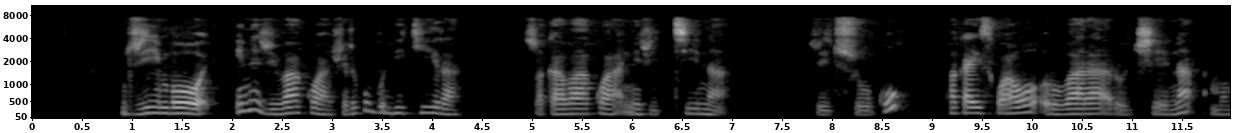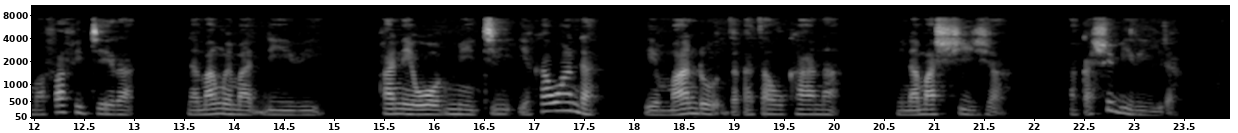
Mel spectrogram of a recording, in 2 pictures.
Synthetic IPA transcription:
nʐimbo̞ | ine̞ʐiʋakwaʐiɾikuɓuɗikiɾa | ʐ̥a̰kaʋakwa̰ne̞ʐitʰiːna̰ | ʐ̥it͡ʂuku | pakaiswawo̞ruʋaɾa̰rṵt͡ʃe̞̰namumafafite̞ɾa | namamwe̞maɗiʋi | pane̞wo̞mitija̰kawanda | je̞m̤ando̞d͡zakat͡saukʰana | inamaʃiʒa̰ː | kaʃiɓiriːra̰

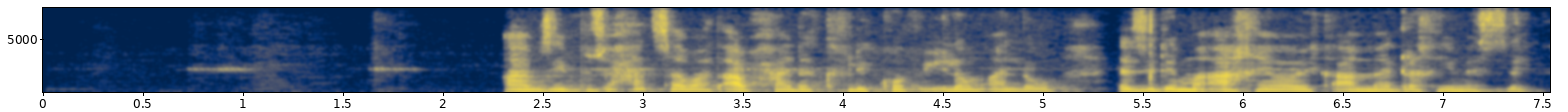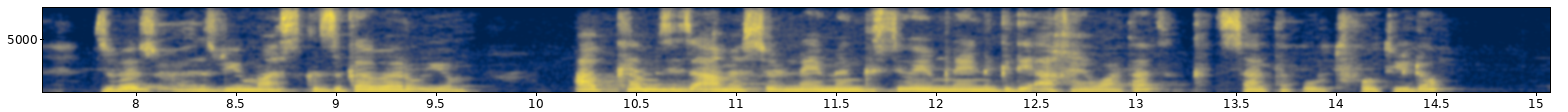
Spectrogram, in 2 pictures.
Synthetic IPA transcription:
ʔaβzibɨzuħat̪sɐβat̪aβħad̪ɐkʰɨ̥flikʰo̞fʔilo̞mʔalːɐwuʔɨzid̪ɨmːaʔaxe̞βawikʰɐʔamɐd̪ɾɐxjɪmɐsɨl | zɨβɐzħuhɨzbimaskzɨɡɐβɐɾuɨjːo̞m | ʔaβkʰɐmzizɨʔamɐslunajmɐŋɡɨst̪ʰiwɔjmnajnɨɡd̪iʔaxeβat̪ʰat̪kʰɨ̥t̪ʰɐ̥sat̪ʰɐfut̪ʰɐ̥fot̪ʰid̪o̞

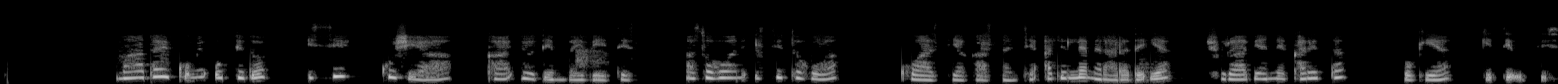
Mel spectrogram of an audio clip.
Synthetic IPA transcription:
maːt̪ɐjkʊmɪʊt̪ːɪd̪ɔ | ɪsːɪ | kʊʃɪja | kʰaːʔɪjɔd̪ɛmbɐjbe̞ːt̪ːe̞ːs | ʔɐsɔɦɔwɐnɪsːɪt̪ɔhɔwɐ | kʰʊwaːsɪjɐkaːsːɐnt͡ʃːɛʔɐd̪ɪlːɛmɛɾaːɾɐd̪ɛ̰ʔɪjɐ | ʃʊɾaːbɪjɐnːɛkʰɐɾɛt̪ːɐ | hɔɡɪjɐ | ɡ̥ɪdʼːɪʊ̰t̪ːḭs

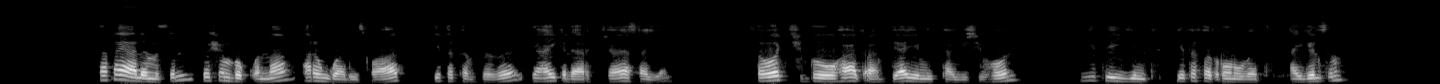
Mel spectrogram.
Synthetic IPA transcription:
səfajaləmɨsɨlb̥əʃɛmbəkʷʼunːaaɾəŋɡʷad̪esʼoʔat̪̚ | jɛt̪ʰəkʰəbːəβəjɛajkʼd̪aɾt͡ʃːajasajːa̰l | səwo̞t͡ʃːbəwɔɦaːkʼɾabijajɛmːit̪ʰːajːusiho̞n | jɪt̪ʰɨjːɪnt̪ | jɛt̪ʰəfət̪ʼɾo̞nuβət̪ | ajɡəlsʼɨm

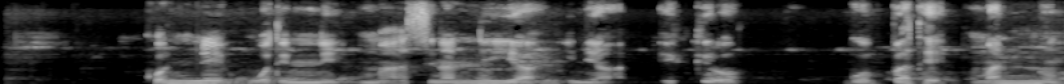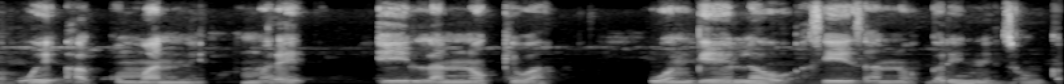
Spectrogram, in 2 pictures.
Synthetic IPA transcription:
kʰɔnːɪwɔt̪ʼɪnːɪmaːsːɪnɐnːɪjanɪja | ɪkːɪjɔ | ɡɔbːɐt̪ɛmɐnːʊwɔjhɐkʼːʊmːɐnːɪ | mɐɾɛ | iːlːɐnːɔkːɪwɐ | wɔŋɡe̞ːlːɐwɔɐsiːzɐnːɔɡɐɾɪnːɪsʼɔŋkːɐ̥

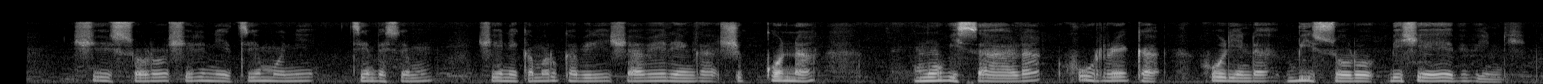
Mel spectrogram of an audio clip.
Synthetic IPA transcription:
ʃiso̞lo̞ʃilinit͡simoni | t͡siːmbesemuʃinikamaɾukaβiɾiʃaβeɾeːŋɡaʃiko̞na | muβisalaxure̞ka | xuliːndaβiso̞lo̞βjeʃejeβiβiːndi

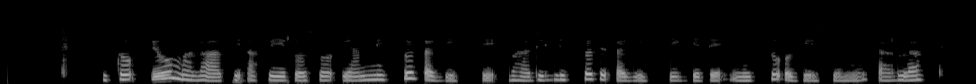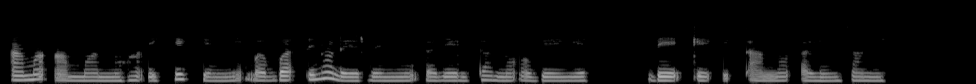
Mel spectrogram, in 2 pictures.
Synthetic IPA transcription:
ʔɪt̪opʼːɪjumɐlaːt̪ɪʔɐfiːɾɔsɔjɐnːɪt̪ːʊt̪ʼɐɡɪt͡ʃːɪ̰baːd̪ɪlːɪt͡ʃːɔt̪ɛt̪ʼɐɡɪt͡ʃːɪɡɪd̪ɛnɪt̪ːʊʔɔɡeːsɪnːɪkʼɐlːɐ | ʔɐmɐʔɐ̰mːɐnːɔɦɐʔɪkːɪkːɪnːɪ̰bɐbːɐt̪ʼːɪnɔd̪e̞ːrːɪnːɪ̰ɡ̥ɐd͡ʒeːlt̪ɐnːɔʔɔɡejɛ | be̞ːkʼːɛkʼɪt̪ʼːa̰nːɔtʼɐjɪnsɐnːɛ

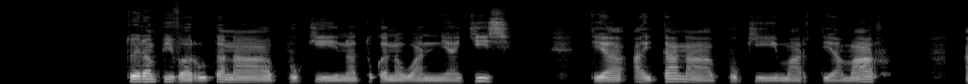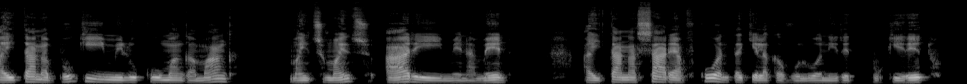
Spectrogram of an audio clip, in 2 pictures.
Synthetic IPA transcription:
t̪ueɾampivaɾut̪anəb̥ukinat̪ukanəwaniniaŋkizi̥ | d̪̥iəait̪anəb̥ukimaɾud̪̥eamaɾu̥ | ait̪anəbukimilukumaŋɡamaŋɡə̥ | majnt͡sumajnt͡su̥aɾimenamenə̥ | ait̪anəsaɾavu̥kuənit̪akelakəvoluaniɾet̪u̥b̥ukiɾet̪u̥

